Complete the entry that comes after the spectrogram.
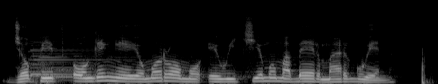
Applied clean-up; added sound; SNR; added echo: none; Piano; 18 dB; none.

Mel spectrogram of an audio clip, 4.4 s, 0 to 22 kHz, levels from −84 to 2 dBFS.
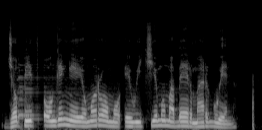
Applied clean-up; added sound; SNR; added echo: neural mask model RNNoise.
